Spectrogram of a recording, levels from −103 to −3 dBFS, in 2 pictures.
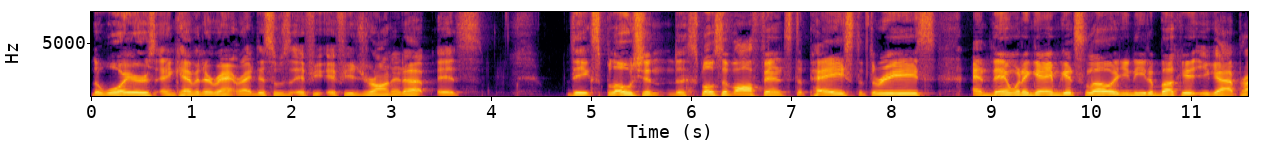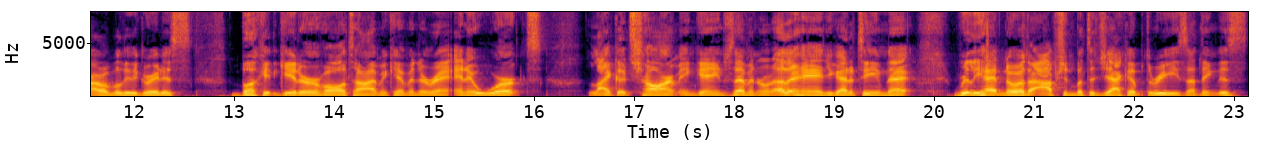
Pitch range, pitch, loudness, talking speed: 115-145 Hz, 125 Hz, -17 LUFS, 215 wpm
